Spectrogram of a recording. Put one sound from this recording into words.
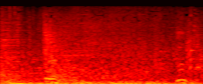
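A dragon breathes out a roaring blast of fire.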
